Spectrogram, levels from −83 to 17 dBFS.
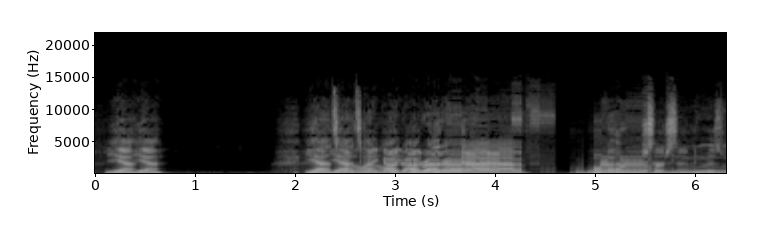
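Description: Throughout, the speech carries a doubled audio track: a second, equally loud full-band copy trails about a fifth of a second behind, likely from a slower second capture path. Unlike room echo, it has no decay or added colour. From 3.57 to 5.56 s, just after "like I'd I'd rather", robotic sound from repeated short buffers sets in. Most of the audio there is a looped sliver, which fits 15 ms buffers, likely arriving too seldom. That imposes a rigid 66.8 Hz metallic buzz, which, unlike mains hum, still roughly tracks the words.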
